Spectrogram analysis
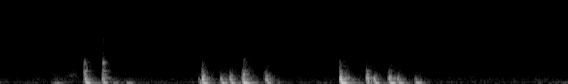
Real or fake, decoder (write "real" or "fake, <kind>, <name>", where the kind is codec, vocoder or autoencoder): fake, autoencoder, DAC-VAE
